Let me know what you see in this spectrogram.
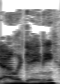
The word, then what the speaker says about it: Allegheny: The Allegheny.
